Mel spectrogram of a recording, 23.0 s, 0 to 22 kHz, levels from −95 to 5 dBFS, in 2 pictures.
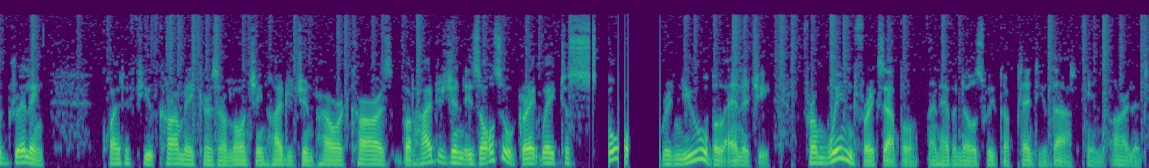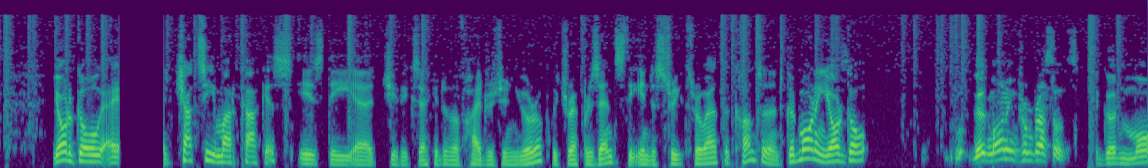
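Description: A speech recording carries overdone noise removal from start to finish: the background is pushed down with twinkling specks left behind. On a spectrogram this shows as isolated bright dots in an otherwise black floor, with gaps torn out of the fainter harmonics. There are two digital broadcast dropouts where the receiver muted until clean frames returned. The first falls between 5.90 and 6.61 s, after "a great way to" and before "renewable energy from wind". It is several holes totalling 512 ms, the longest 320 ms, which fits lost frames of about 32 ms each. The second falls between 12.69 and 13.14 s, with 448 ms missing. In the waveform both appear as flat silent stretches, and as blank vertical bands on a spectrogram.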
